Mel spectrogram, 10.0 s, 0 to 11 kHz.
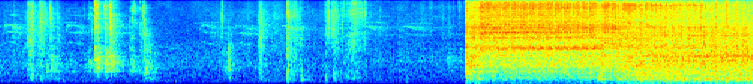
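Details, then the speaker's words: Craftsman 26 Quiet snowblower (model 247.886940), after cleaning a gummed-up carburetor and priming: engine catches on choke after light clatter and runs fast and even with no misses. "Alright, I'm satisfied. Let's finish putting it back together. So that's all it is, just a gummed up carburetor."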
